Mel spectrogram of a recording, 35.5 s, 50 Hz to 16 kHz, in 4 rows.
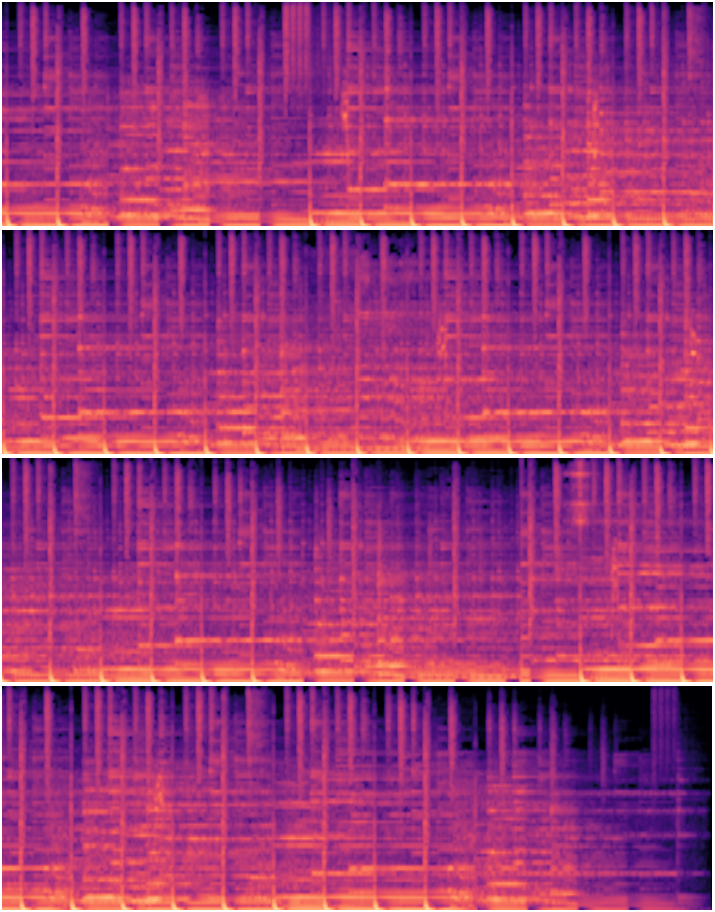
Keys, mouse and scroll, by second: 1.0 space, 2.4-4.4 drag, 5.1 right click, 6.3-14.8 drag, 15.9-17.2 shift+drag, 17.2 space, 23.9-25.8 shift+drag, 25.8 space, 30.0 space.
